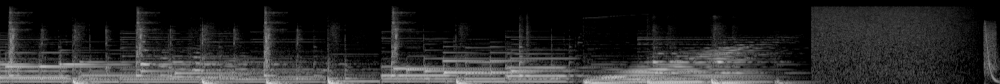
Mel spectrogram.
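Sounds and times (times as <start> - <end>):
television static hiss: 8.1 - 9.9
television switching off sweep: 8.1 - 10.0.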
